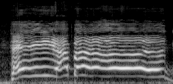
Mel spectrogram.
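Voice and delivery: loud high comic yelp; panicked cry. Retold or imitated. Running from the thing, calling out to a friend in a panicked yelp. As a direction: shriek for help like a cartoon. Mock Abbott and Costello scare cry.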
